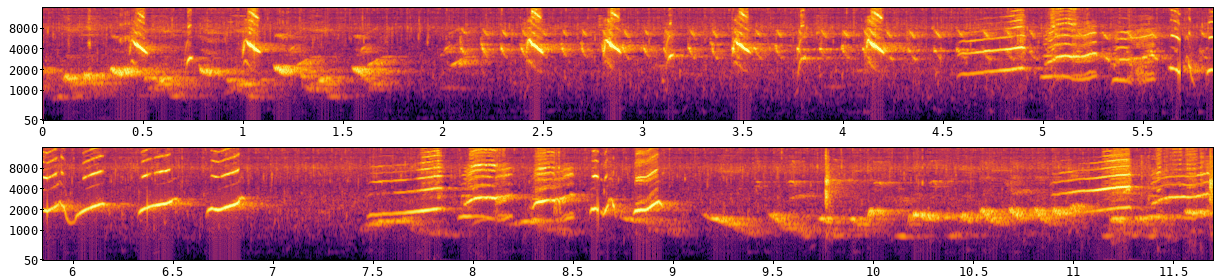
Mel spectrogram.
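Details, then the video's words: White-rumped shama song: a stream of varied whistled phrases, rapid slurred notes rising and falling, short trills and quick ticking notes, continuing with only a brief pause midway. "Murai Bird Whistles and Trills"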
